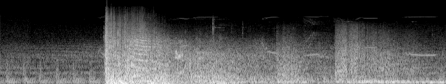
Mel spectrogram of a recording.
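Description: A rifle shot cracks loudly and echoes away.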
